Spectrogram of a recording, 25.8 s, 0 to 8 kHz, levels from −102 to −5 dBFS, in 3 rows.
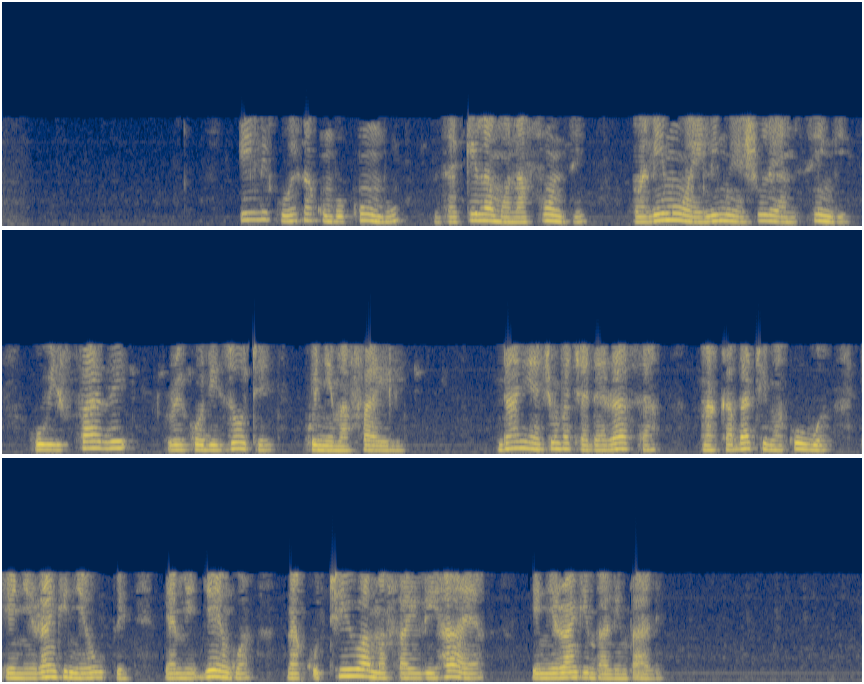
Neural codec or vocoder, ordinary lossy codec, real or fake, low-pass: none; AAC, 16 kbps; real; 7.2 kHz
